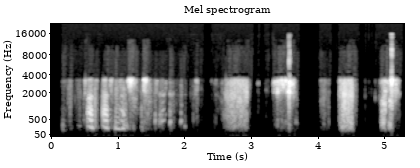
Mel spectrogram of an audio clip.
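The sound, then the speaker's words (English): Brief high squeaks cut through a narrow, tinny phone line, mixed with muffled bursts of voice and rustling that come and go in short clumps, with a couple of sharper squeals near the end. “Somebody's squeaking.”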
